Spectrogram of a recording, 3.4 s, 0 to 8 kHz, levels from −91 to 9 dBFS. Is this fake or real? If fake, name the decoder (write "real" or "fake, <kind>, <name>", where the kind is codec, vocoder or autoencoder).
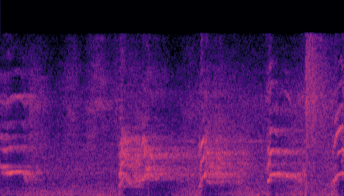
fake, vocoder, Vocos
